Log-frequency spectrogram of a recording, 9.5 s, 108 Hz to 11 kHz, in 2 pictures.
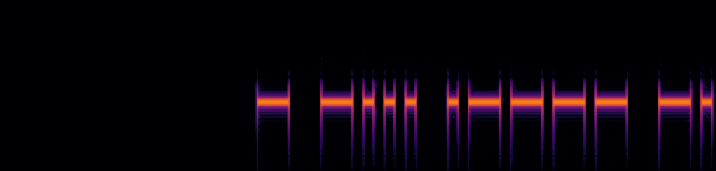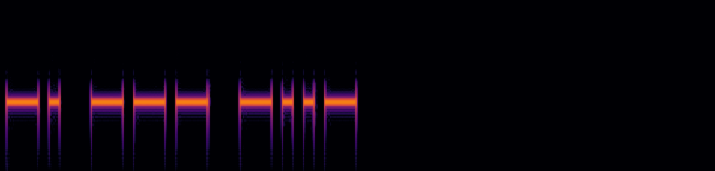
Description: Morse code, heard as a keyed tone, about 17 wpm, 700 Hz. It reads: TB1COX
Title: DXCC-100 Call Signs - 6 Characters - 17wpm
